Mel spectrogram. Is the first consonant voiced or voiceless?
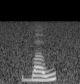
voiced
